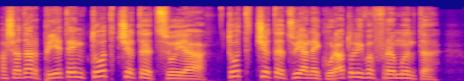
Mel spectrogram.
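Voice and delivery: lightly mocking shout. A doctor arriving at a gathering at the inn greets everyone, shouting, slightly ironic. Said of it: "cu un ton ușor ironic, strigă".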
